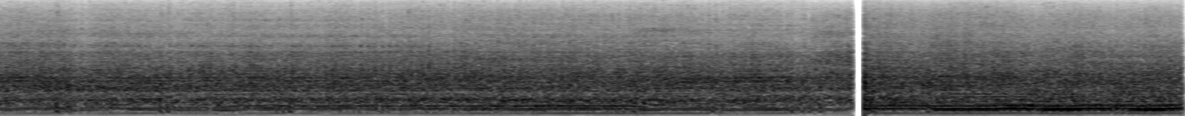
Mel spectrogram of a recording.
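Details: Free roadside snowblower started choked on fresh gas: the small engine idles with a slow rise and fall in speed that never settles; the carburetor's idle circuit is dirty, and the fix planned is removing the idle screw and blowing out the jet.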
